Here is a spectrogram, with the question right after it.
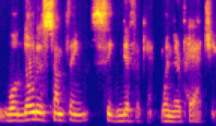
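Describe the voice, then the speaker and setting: Moderate pace and a dark, mellow tone from a man. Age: 60s. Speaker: doctor promoting health patches. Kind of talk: interview monologue. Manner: hesitant, with fillers.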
